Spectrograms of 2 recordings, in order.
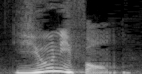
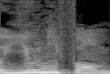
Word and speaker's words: uniform: the noun for example uniform although uniform starts with the vowel U it is not pronounced with the vowel sound so we use a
